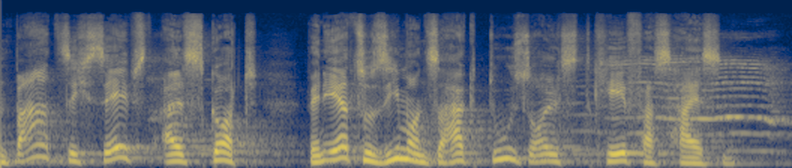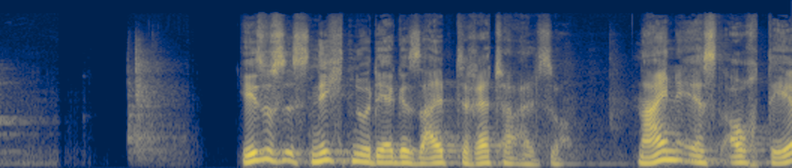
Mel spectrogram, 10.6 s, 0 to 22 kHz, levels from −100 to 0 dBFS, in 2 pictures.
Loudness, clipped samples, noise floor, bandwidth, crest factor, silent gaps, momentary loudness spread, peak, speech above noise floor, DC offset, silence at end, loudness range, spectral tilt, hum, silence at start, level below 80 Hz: -20 LUFS; under 0.1%; -70 dBFS; 16 kHz; 20 dB; none; 15 LU; 0 dBFS; 49 dB; under 0.1%; 0 s; 4 LU; -4.5 dB/octave; none; 0 s; -64 dBFS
